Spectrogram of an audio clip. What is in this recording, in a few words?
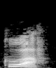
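"кыа" Komi, female; kpv audio dict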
